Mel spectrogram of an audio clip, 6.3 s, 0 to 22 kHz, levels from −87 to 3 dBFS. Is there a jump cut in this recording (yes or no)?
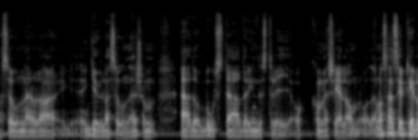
no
